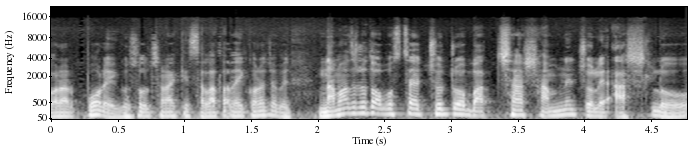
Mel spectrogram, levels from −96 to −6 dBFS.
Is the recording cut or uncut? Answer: cut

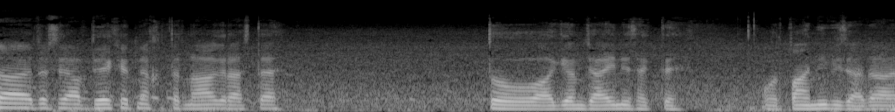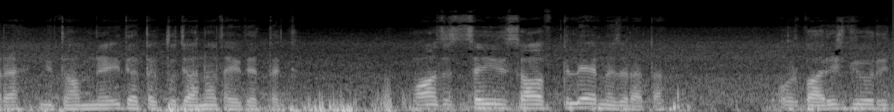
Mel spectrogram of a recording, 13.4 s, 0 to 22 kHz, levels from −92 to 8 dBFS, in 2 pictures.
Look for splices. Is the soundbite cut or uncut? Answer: uncut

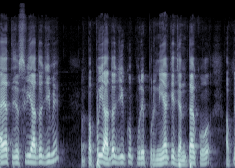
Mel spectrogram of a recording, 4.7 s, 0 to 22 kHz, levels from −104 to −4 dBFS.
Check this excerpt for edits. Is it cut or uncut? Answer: cut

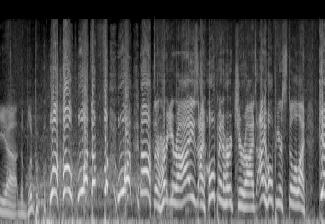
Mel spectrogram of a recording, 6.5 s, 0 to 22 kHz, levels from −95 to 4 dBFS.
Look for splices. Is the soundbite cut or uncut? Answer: cut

